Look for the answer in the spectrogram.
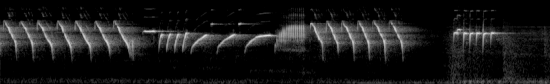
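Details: Canary song for teaching a canary to sing: quick runs of falling notes, a set of rising slurred whistles, more rapid descending trills, a short gap, then a brief high trill.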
